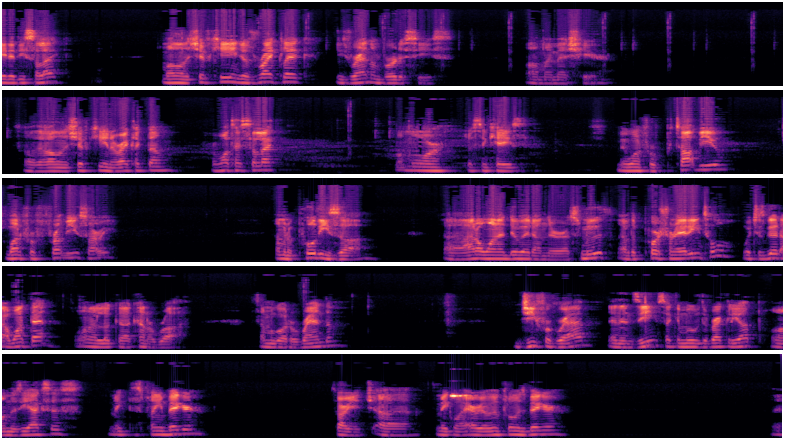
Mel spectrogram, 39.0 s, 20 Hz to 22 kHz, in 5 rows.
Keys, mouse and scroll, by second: 0.3 a, 2.6 shift+right click, 3.2 shift+right click, 3.9 shift+right click, 4.5 shift+right click, 5.2 shift+right click, 6.1 shift+right click, 7.1 shift+right click, 7.6 shift+right click, 11.3 shift+right click, 14.0 KP_1, 16.8-17.2 scroll up 2, 23.7 click, 28.4 g.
